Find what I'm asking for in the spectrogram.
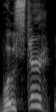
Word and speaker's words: Worcester: Like Worcester, W-O-R-C-E-S-T-E-R. But yeah. I've heard people up there call it Wooster.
